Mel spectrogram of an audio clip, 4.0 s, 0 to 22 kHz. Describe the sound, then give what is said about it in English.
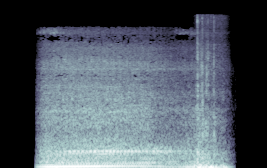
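A bus engine rumbles steadily and loudly for about three seconds as a bus of students stops at 12 o'clock for them to get off for lunch, with a short airy hiss near the end before it cuts off. No one speaks. “We'll get off the bus and have lunch here.”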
